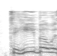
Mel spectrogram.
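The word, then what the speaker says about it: Taheebo: Tahibo is spelled T like Tom, A-H-E-E-B like boy.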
